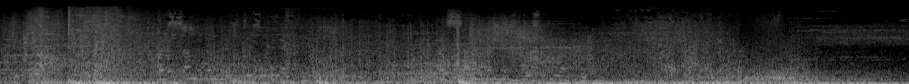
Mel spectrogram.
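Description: Loud game battle sounds of spells and impacts crash and boom.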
